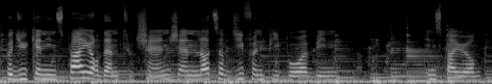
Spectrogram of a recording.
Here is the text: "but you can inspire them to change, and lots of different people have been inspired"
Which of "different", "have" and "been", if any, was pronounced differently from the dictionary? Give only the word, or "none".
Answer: none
